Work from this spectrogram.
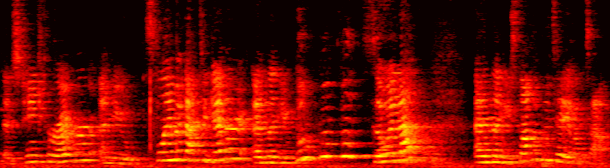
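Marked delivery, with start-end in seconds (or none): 2.9-3.7 light little boops, last one much higher; playful boop noises. Retold or imitated. Student miming brain surgery for class, playful boops. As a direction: pop out tiny sound effects.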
